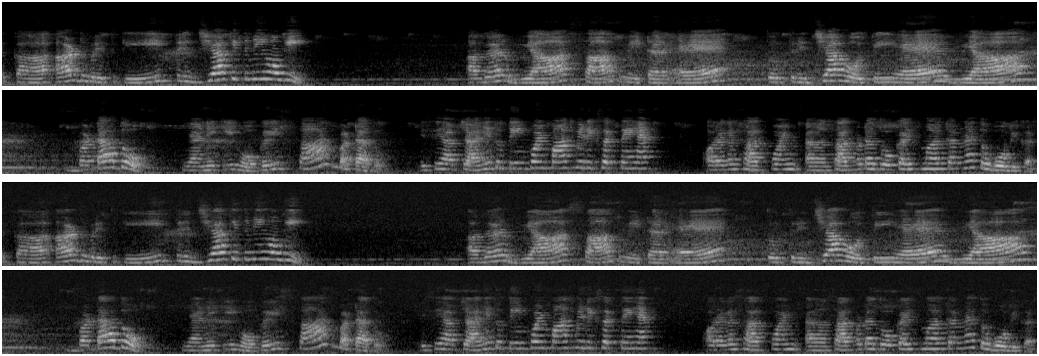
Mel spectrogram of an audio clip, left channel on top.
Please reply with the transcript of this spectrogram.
की त्रिज्या कितनी होगी, अगर व्यास 7 मीटर है तो त्रिज्या होती है व्यास बटा 2, यानी कि हो गई 7 बटा 2। इसे आप चाहें तो 3.5 में लिख सकते हैं, और अगर 7 बटा 2 का इस्तेमाल करना है तो वो भी कर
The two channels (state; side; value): noise; right; hiss, 18 dB below the sound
